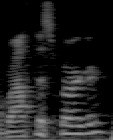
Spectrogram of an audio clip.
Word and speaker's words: Roethlisberger: Can I get the correct pronunciation of that? – A Roethlisberger? – Yeah, Roethlisberger.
